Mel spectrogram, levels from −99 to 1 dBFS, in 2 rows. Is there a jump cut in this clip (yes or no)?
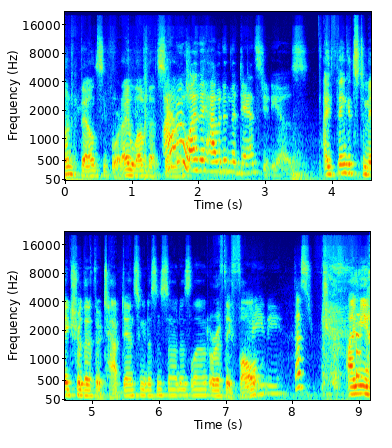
no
